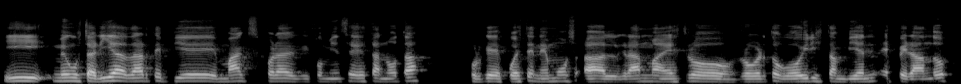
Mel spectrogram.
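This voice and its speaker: A man runs a live online panel in a chatty, easygoing way, introducing guests and handing them the floor. His voice sits at an ordinary middle pitch. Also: little pitch movement, unhurried. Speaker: host and moderator.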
